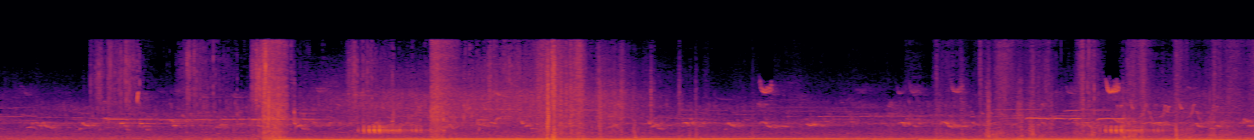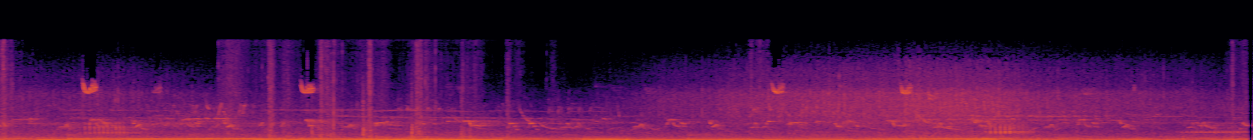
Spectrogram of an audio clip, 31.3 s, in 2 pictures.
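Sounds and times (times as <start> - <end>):
lighthouse background ambience: 0.0 - 31.3.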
